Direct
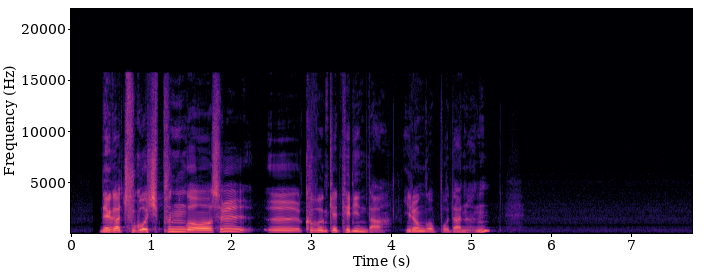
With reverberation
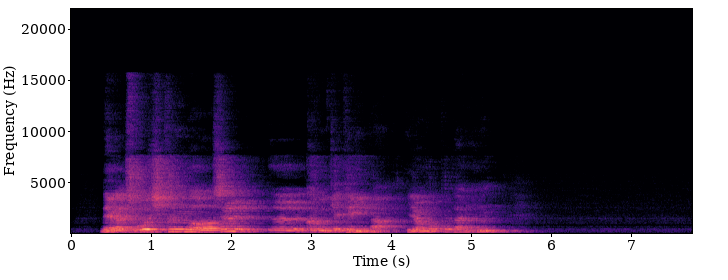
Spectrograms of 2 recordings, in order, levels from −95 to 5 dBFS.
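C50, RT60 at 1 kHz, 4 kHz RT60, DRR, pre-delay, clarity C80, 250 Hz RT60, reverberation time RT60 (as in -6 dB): -1.5 dB, 1.1 s, 1.1 s, -13.0 dB, 3 ms, 2.5 dB, 1.1 s, 1.0 s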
